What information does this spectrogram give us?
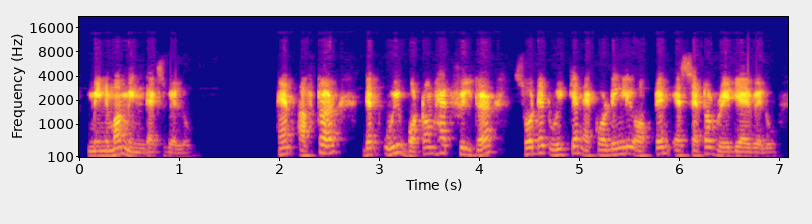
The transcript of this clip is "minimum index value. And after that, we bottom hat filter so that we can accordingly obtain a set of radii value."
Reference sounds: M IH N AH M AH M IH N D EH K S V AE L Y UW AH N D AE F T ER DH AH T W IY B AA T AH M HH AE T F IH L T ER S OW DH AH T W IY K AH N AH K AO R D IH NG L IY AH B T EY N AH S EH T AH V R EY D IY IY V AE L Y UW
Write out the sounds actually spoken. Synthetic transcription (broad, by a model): M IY N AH M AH M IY N D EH K S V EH L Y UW AH N D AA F T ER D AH T W IY B AA T AH M HH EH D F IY L T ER S OW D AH T W IY K AH N AH K AO R D IH NG L IY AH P T EY N AH S EH T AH P R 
